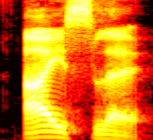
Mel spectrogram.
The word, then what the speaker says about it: aisle: Important, the S is silent, not aisle. Just aisle equals AL2.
